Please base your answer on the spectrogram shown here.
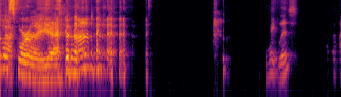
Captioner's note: laughter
